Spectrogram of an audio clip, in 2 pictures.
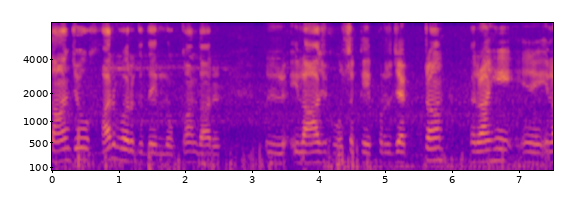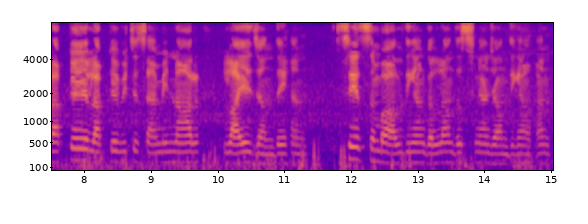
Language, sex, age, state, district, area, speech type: Punjabi, female, 60+, Punjab, Mohali, urban, spontaneous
